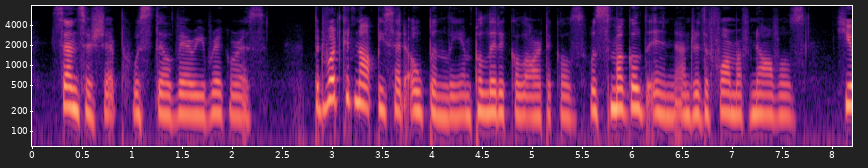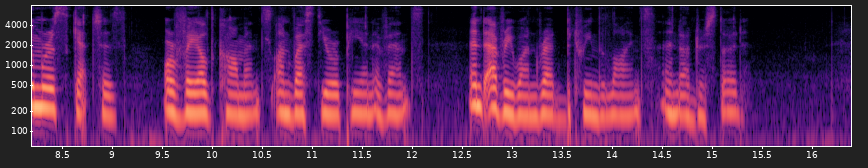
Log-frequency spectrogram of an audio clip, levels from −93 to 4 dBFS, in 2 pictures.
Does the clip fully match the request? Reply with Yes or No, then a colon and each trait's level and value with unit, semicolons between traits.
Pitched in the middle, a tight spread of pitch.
Yes: medium, 180 Hz; narrow, 2.2 semitones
